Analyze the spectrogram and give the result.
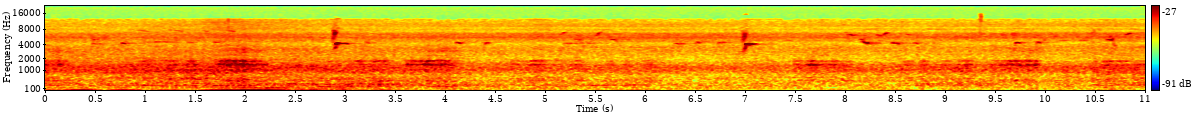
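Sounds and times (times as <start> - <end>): faint outdoor ambience: 0.0 - 11.0
small birds chirping: 2.8 - 11.0.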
